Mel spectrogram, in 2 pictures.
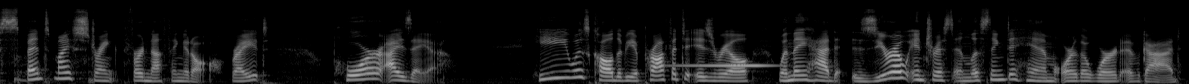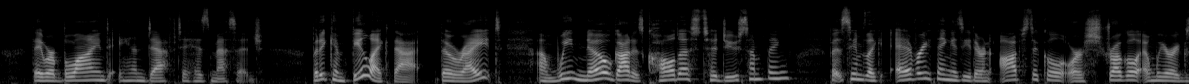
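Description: From 6.53 to 8.01 s, after "called to be a", the microphone picks up its own loudspeaker and the loop gain passes one at 883 Hz, causing loudspeaker feedback squeal. A pure tone swells in under a second to about 5 dB above the speech, ending before "had zero interest in".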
